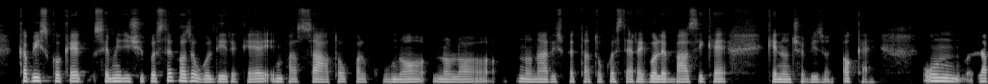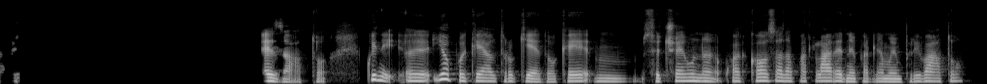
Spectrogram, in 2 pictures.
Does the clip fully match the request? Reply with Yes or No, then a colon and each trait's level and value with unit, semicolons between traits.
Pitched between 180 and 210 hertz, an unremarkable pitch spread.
No: medium, 140 Hz; average, 3.0 semitones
